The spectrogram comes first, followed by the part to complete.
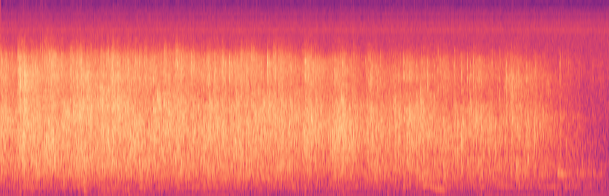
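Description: Applause from the deputies' benches in a parliamentary chamber, heard on an old archival recording, dying away over about six seconds.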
